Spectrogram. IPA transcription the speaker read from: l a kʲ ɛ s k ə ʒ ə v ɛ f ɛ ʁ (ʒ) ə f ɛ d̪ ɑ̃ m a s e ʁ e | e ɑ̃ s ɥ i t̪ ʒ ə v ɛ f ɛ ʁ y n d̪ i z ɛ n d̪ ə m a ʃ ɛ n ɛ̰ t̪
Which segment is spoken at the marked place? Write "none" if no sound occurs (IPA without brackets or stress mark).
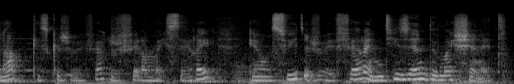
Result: ʒ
